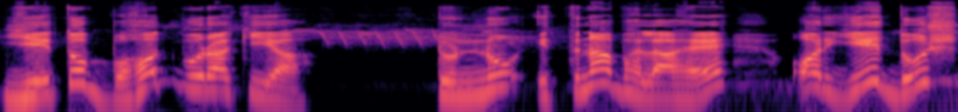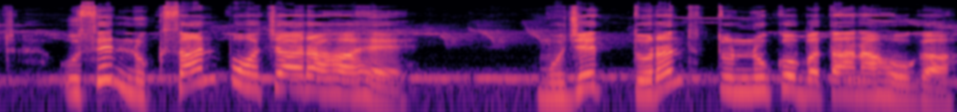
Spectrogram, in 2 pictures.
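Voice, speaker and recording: A woman's voice: medium pitch, very animated, measured pace, fairly bright tone, slight background noise. A woman voicing a loyal, urgent, indignant parrot in a children's cartoon. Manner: urgent, emphatic. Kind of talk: Hindi kids' cartoon dialogue.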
